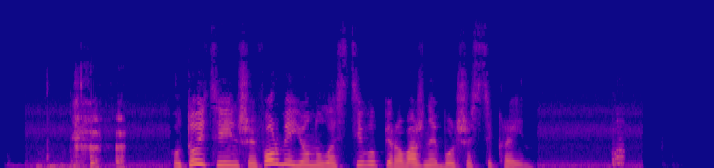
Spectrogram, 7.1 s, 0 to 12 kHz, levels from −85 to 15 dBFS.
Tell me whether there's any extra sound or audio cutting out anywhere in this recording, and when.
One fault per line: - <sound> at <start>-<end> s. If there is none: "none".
- laugh at 0.4-1.3 s
- laugh at 6.1-6.2 s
